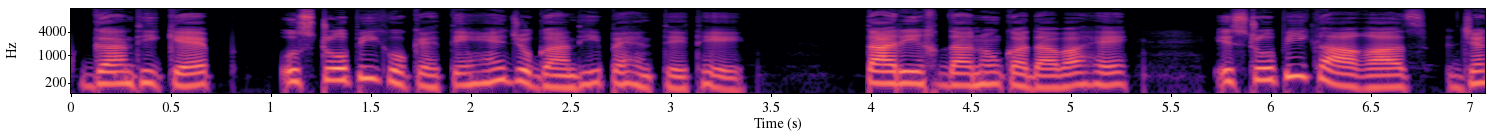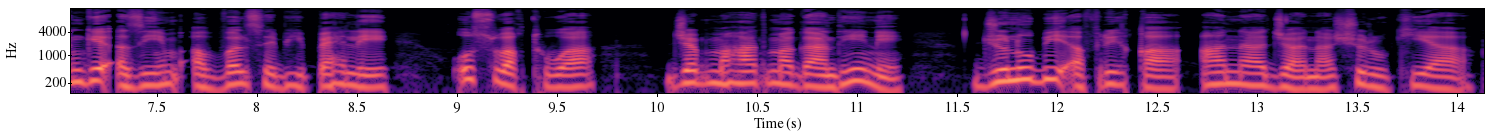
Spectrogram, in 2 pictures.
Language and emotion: Urdu, neutral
